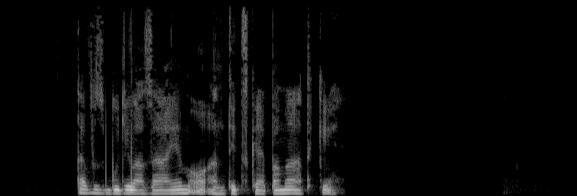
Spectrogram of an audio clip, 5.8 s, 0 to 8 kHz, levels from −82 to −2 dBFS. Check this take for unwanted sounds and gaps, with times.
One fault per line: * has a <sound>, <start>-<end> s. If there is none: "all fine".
all fine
